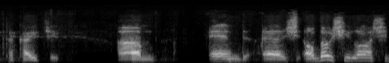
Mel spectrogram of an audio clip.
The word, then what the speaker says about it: Takaichi: of the faction he chose uh sanai takaichi takaichi excuse me i always mispronounced her last name takaichi and although she lost she became the the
